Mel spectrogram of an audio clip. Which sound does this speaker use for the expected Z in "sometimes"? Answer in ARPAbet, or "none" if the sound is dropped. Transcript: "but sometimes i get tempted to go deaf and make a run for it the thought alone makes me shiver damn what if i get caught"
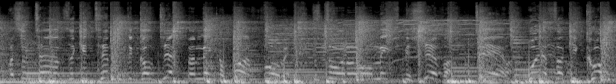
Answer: Z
